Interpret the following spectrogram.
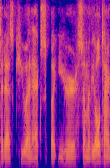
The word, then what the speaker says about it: QNX: And I guess newer guys like me here tend to pronounce it as QNX, but you hear some of the old timers here sometimes pronounce it both as QNX, like Unix, as well as QNX.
